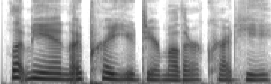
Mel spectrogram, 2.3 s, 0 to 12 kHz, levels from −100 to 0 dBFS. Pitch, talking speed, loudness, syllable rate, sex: 205 Hz, 265 wpm, -22 LUFS, 5.4 syllables/s, female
